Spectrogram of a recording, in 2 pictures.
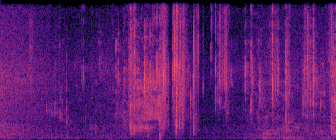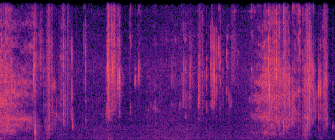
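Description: Plastic food packaging crinkling and clicking in several short, irregular bursts as packs are picked up and handled.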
